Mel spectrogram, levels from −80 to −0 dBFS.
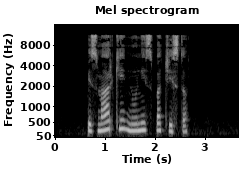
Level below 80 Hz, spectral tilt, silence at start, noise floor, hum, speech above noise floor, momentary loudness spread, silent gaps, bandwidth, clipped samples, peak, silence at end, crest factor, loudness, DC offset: -68 dBFS; -2.5 dB/octave; 0.65 s; -72 dBFS; none; 48 dB; 7 LU; none; 12 kHz; under 0.1%; -8 dBFS; 1.05 s; 20 dB; -24 LUFS; under 0.1%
